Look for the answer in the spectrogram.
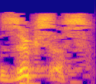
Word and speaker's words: Zeuxis: And this medical school had been founded by Zeus, spelled like Zeus, but instead of the S at the end, put X-I-S, Zeuxis.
